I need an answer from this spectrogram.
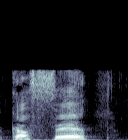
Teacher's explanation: a palavra primitiva café a sílaba mais forte é o fé que é a sílaba tônica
